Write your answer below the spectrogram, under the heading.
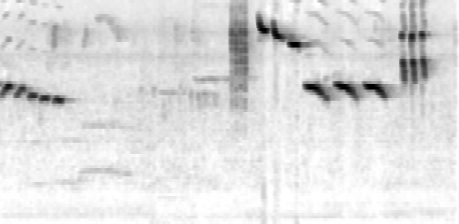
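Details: Provoking song of a Bali-type brown-chested jungle flycatcher: a short falling whistle run opens, then after a pause a high note slides down into a string of even, level whistles, over a faint low hum.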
